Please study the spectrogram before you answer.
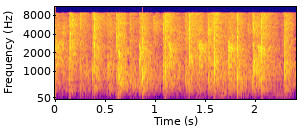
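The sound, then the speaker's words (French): Rhythmic hand clapping from a church audience, a steady run of sharp, evenly spaced claps struck together in unison, loud and alone without talk. “Applaudissons pour le frère.”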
